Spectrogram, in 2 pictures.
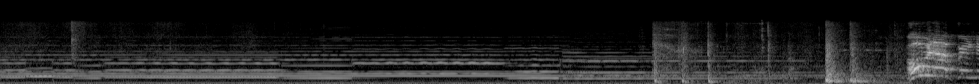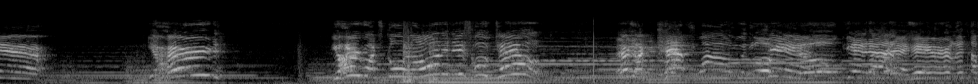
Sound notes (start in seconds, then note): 6.6 banging on door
